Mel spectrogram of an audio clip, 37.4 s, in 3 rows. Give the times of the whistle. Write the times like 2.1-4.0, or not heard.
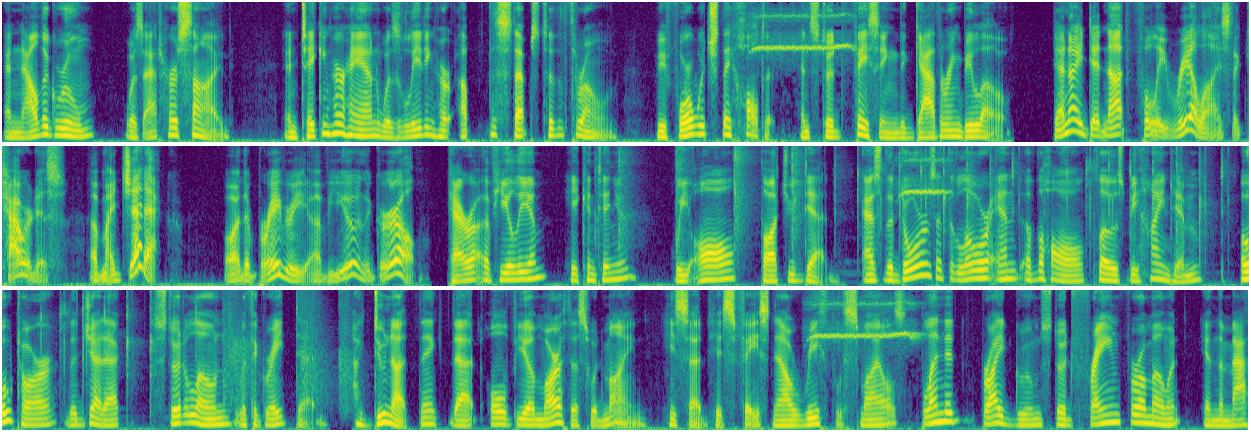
7.5-8.6, 21.4-22.0, 33.0-34.2.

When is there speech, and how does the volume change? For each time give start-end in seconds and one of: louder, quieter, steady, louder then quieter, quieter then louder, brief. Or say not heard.
0.0-37.3 steady.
